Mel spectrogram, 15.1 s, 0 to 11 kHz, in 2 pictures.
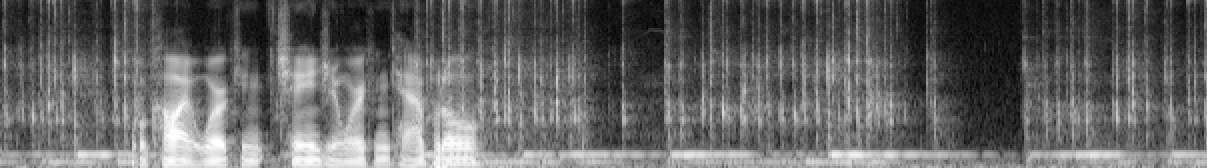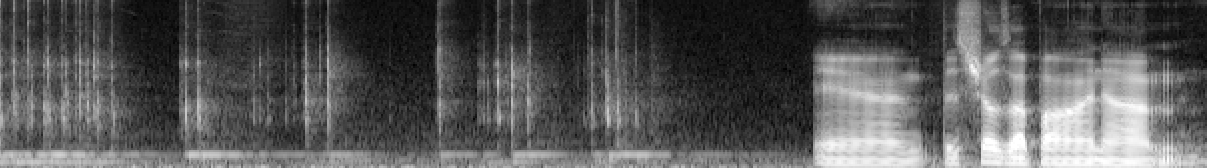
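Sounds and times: typing on computer keyboard: 0.0 - 1.0, 2.5 - 11.7.

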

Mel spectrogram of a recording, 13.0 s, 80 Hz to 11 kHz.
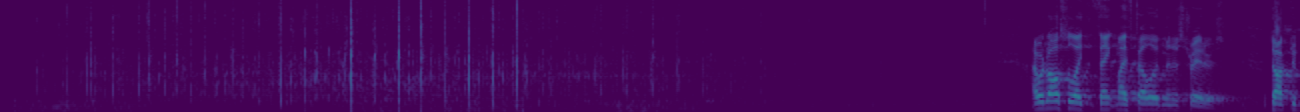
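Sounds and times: crowd applause: 0.0 - 8.4
person clapping close by: 0.6 - 7.2.

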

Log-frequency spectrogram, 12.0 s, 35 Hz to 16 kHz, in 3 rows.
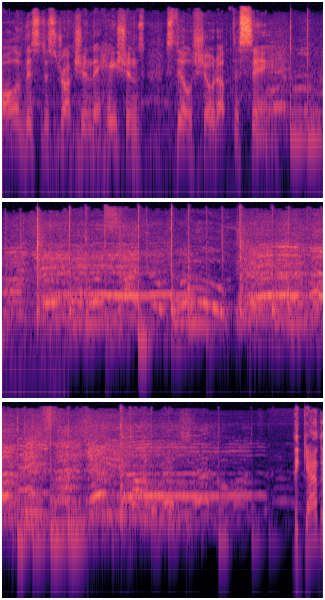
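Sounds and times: congregation singing: 3.0 - 11.6.

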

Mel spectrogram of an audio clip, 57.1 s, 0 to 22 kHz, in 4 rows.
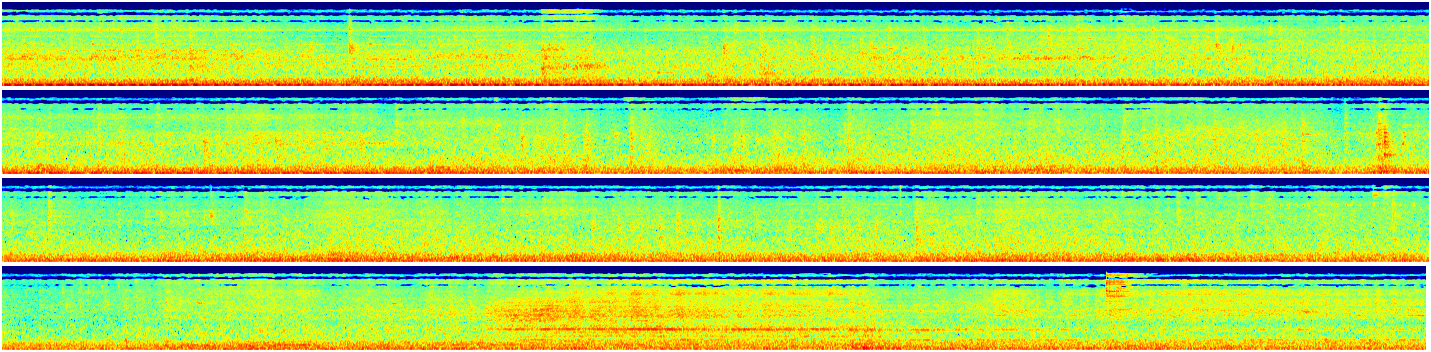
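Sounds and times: train wheels rumbling and clacking: 0.0 - 57.0
high wheel squeal: 46.6 - 57.0.

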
